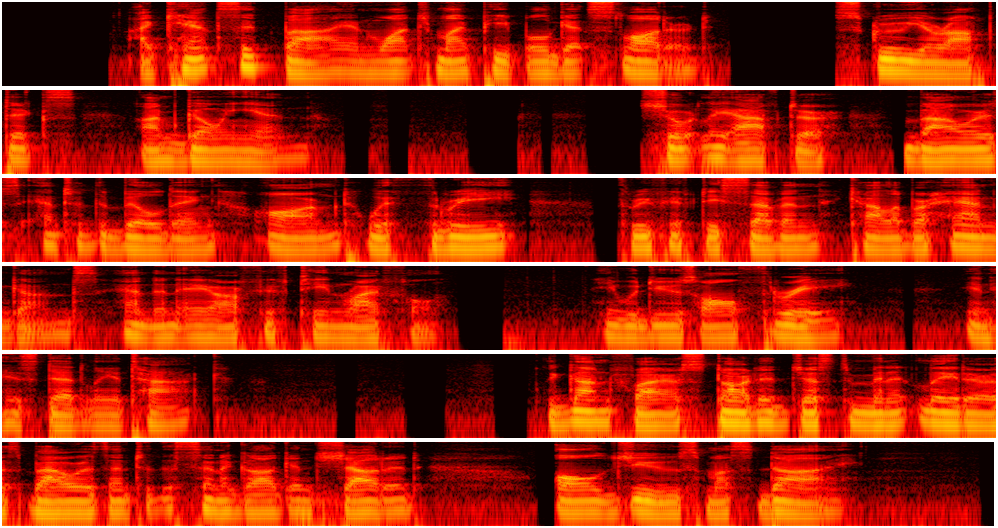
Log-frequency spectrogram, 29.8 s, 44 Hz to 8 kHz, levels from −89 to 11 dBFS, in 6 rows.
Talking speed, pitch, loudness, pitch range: 120 wpm, 105 Hz, -31 LUFS, 100-115 Hz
